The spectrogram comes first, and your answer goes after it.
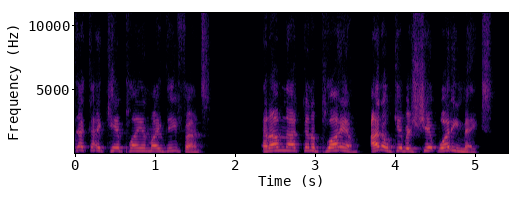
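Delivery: normal talking voice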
